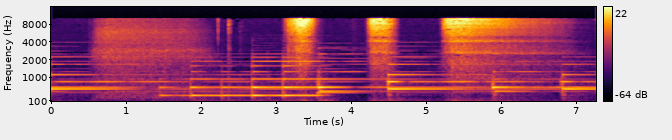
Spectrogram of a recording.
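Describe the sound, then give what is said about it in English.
Three breathy voiceless "f" puffs released in a single exhaled breath during a breathing exercise, each a short hiss of air over a steady, sustained musical tone. “And this time, after you breathe in, let three of those F's exhale in one exhaled breath.”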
